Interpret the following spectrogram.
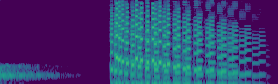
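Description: Edited-in comic sound effect: a low whoosh fades out, and after a short gap a buzzy tone with many overtones slides steadily down in pitch for about a second.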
